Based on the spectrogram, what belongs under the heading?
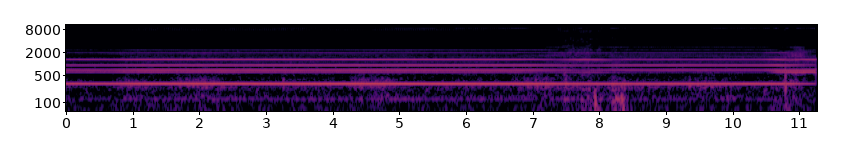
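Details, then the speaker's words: Parked car with the engine not yet started at −3 °C: a steady, horn-like droning tone that fades over time. It occurs only in the cold; the owner was told it relates to the exhaust. Tonal hum from parked car in cold weather. "have no idea what that is but it's only happening because it's cold out here it's minus three today they tell me it has something to do with the exhaust something something something i don't know"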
